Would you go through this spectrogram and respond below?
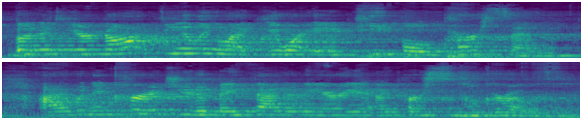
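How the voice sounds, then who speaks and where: Husky lady giving a talk, laughs a lot, high voice, big echoey room. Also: brisk, slight background noise. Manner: lively, laughing often. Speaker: guest speaker. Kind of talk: presentation to an audience. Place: large echoey hall. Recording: roomy hall recording from a distance.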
